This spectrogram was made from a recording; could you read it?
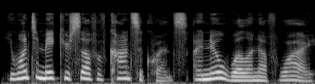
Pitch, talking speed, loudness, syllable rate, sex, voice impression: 225 Hz, 230 wpm, -16 LUFS, 5.6 syllables/s, female, feminine, adult-like, tensed, powerful, bright, fluent, intellectual, calm, slightly friendly, reassuring, elegant, kind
